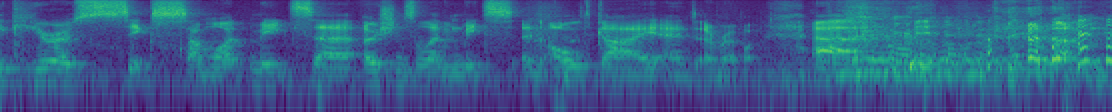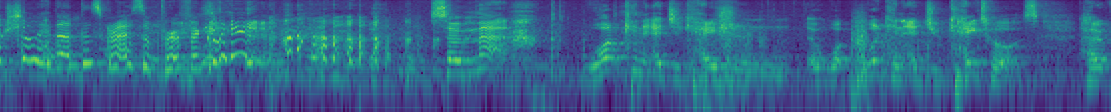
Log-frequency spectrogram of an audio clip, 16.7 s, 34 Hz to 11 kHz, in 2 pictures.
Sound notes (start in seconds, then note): 6.2 everyone laughs; 11.0 laughs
